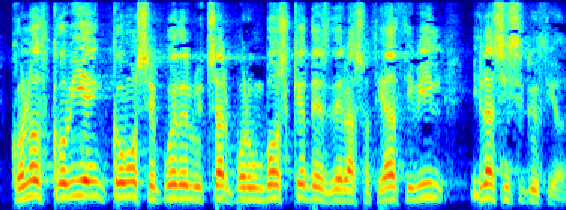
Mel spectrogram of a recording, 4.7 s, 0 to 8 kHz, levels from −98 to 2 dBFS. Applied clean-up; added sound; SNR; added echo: none; none; none; none.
